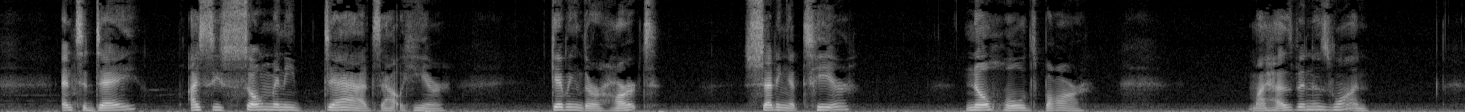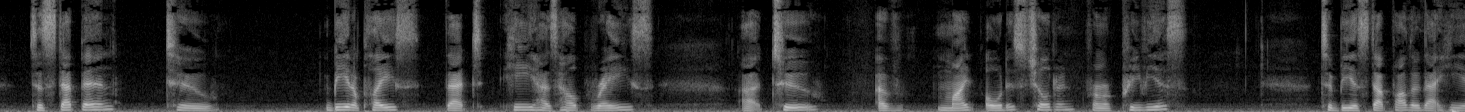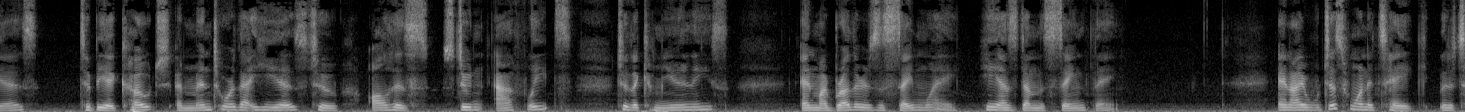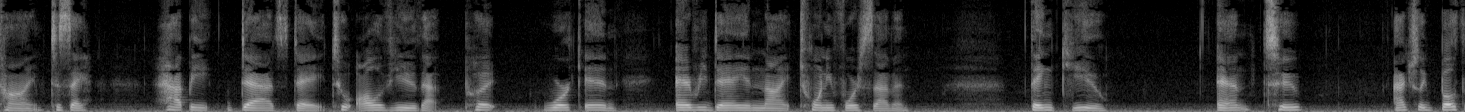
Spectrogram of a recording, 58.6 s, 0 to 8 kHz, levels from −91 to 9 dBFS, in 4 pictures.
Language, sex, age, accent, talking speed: English, female, 30-49, American, 115 wpm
